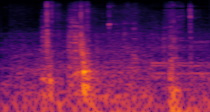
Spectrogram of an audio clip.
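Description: The electric fuel filler door being opened: clicks from the release button and the flap's actuator, then a low thump as the door pops open near the end.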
